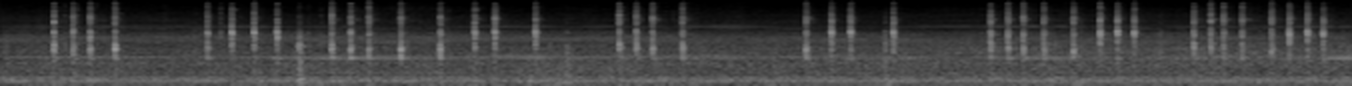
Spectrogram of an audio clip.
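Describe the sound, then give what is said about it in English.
Rapid bursts of sharp mechanical clicks as an umbrella's ratcheting crank is turned to adjust the umbrella, coming in quick clustered runs with brief pauses against a steady background hum. “I'm sorry, I'm just uh, adjusting the umbrella. That's why you're hearing that sound in the back.”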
